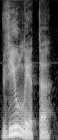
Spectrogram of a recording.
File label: "violeta", portuguese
